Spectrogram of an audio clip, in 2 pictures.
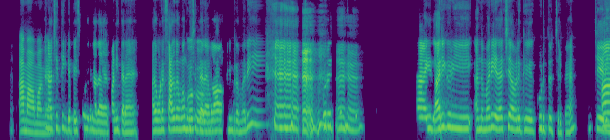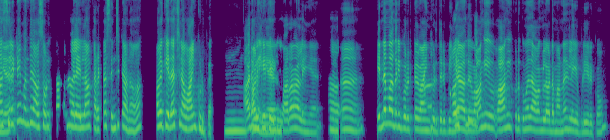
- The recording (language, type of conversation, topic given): Tamil, podcast, வீட்டு வேலைகளில் குழந்தைகள் பங்கேற்கும்படி நீங்கள் எப்படிச் செய்வீர்கள்?
- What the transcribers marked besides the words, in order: other noise; mechanical hum; laugh; unintelligible speech; drawn out: "அறிகுறி"; distorted speech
